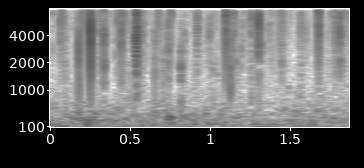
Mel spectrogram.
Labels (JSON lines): {"label": "biophony", "recorder": "SoundTrap 300"}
